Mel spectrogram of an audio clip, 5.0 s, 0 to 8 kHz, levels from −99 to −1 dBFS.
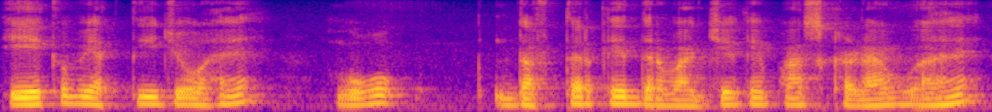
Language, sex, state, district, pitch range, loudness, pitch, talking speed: Hindi, male, Uttar Pradesh, Lalitpur, 130-150 Hz, -17 LUFS, 140 Hz, 155 wpm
